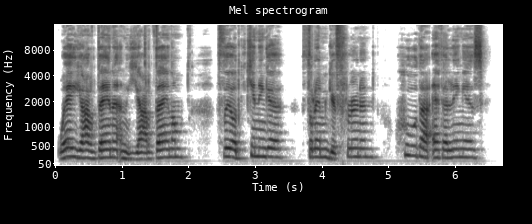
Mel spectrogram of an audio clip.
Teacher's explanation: The great vowel shift has not occurred in this. Therefore, all of the vowel sounds are that of continental languages.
